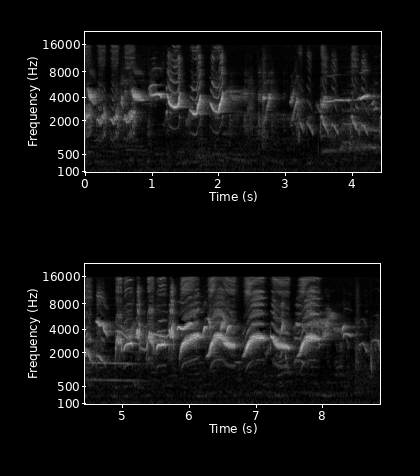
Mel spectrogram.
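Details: Hwamei from Hanoi, Vietnam, singing a rich, fast run of loud whistled phrases, with slurred rising and falling notes and sweeping trills in quick bursts, broken by a brief pause near three seconds, with a faint steady lower tone midway.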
